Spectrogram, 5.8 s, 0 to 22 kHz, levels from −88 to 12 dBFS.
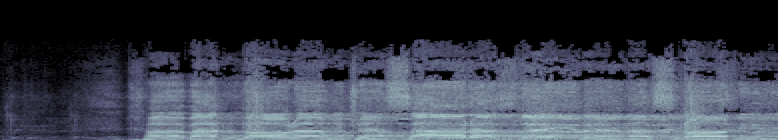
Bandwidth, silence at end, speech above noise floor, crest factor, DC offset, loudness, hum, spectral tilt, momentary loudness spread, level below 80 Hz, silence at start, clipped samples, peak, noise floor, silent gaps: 16 kHz; 0 s; 35 dB; 16 dB; under 0.1%; -14 LUFS; none; -1.5 dB/octave; 6 LU; -50 dBFS; 0.8 s; under 0.1%; 0 dBFS; -50 dBFS; none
